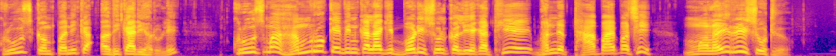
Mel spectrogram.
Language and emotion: Nepali, angry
